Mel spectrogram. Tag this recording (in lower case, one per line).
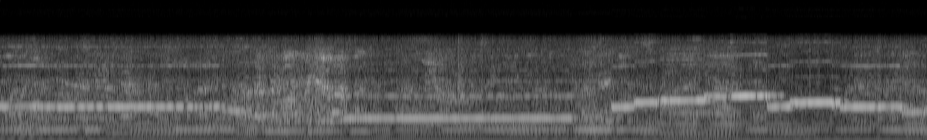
bowed string instrument
inside a large room or hall
musical instrument
music
speech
